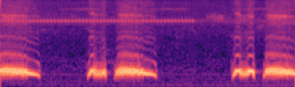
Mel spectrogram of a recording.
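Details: Close, loud Spotted dove song from a decoy-trapping session in mountain forest, Kanchanaburi, Thailand; long falling coos alternating with short doubled notes in quick succession, with a faint steady high whine behind.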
